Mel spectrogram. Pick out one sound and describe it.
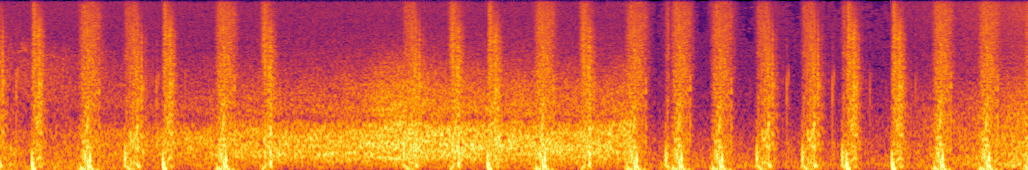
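Footsteps rustle steadily through tall grass.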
